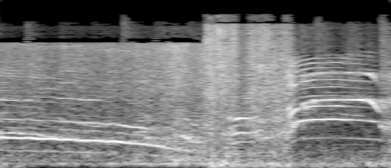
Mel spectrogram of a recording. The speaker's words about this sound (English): The pipes have broken my ceiling and are flooding my house.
